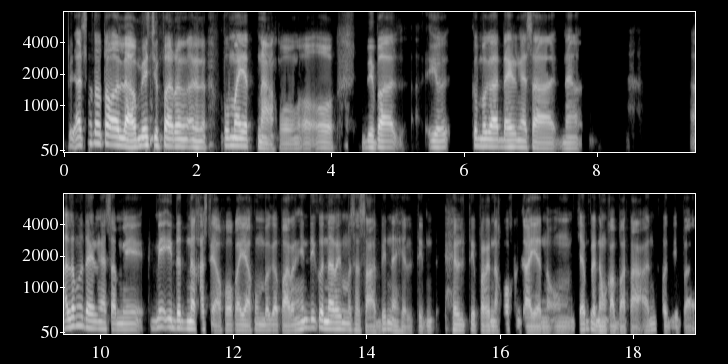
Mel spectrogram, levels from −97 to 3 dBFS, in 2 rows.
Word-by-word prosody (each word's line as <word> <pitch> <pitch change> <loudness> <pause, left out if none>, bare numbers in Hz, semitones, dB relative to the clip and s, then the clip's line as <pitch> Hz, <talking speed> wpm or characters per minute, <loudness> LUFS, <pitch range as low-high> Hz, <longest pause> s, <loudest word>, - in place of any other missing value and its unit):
Pi - - -9
ah, 170 - +5
sa 205 +4 -6
totoo 195 -5 +5
lang 145 -4 +8
medyo 170 0 +4
parang 150 -2 +5
ano 130 -2 +1
'no, - - -8 0.2
pumayat 160 -2 +4
na 105 -6 +1
ako, 100 +2 -16 0.3
oo. 120 +2 -4 0.6
'Di 125 +2 0
ba 125 -1 +5 0.6
yu 130 0 0 0.4
kumbaga 150 -2 +4
dahil 135 0 +3
nga 130 -1 +1
sa 110 -3 +1
na 110 -1 -5 1.6
Alam 185 +6 0
mo 200 - -2
dahil 150 -4 +1
nga 135 - -1
sa 120 - -3
may 120 0 -4 0.2
may 170 +2 -1
edad 155 -2 +1
na 145 -2 +3
kasi 130 0 -6
ako, 100 +3 -4
kaya 110 -2 -1
kumbaga 110 +1 -5
parang 105 +2 -2
hindi 155 +6 -2
ko 165 0 +1
na 140 -2 +5
rin 135 -1 0
masasabi 110 -2 -5
na 105 -7 -4
healthy 90 +1 -10 0.2
healthy 110 0 -5
pa 100 -2 -3
rin 100 - -4
ako 120 +6 -7
kagaya 90 -2 -2
noong 90 0 -10
siyempre 120 0 -2
no'ng 95 -2 -2
kabataan 90 +5 -5
ko, - - -7
'di 90 0 -11
ba. - - -11
120 Hz, 170 wpm, -24 LUFS, 105-145 Hz, 1.6 s, lang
